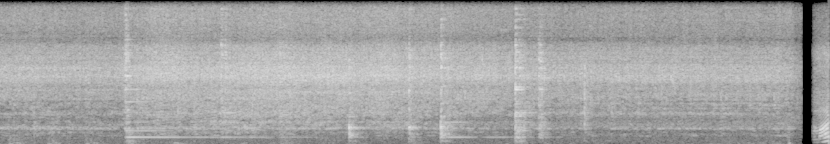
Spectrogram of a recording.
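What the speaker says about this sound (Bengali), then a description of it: "মাছটা আমার হালকা হালকা ভেজে নিতে হবে। দিয়ে দিলাম চেরা কাঁচা লঙ্কা" Prawns rubbed with salt and turmeric sizzle in hot oil in a pan with slit green chilies, a steady, loud frying hiss broken by sharp clinks and scrapes of stirring, with a brief break near the end.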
